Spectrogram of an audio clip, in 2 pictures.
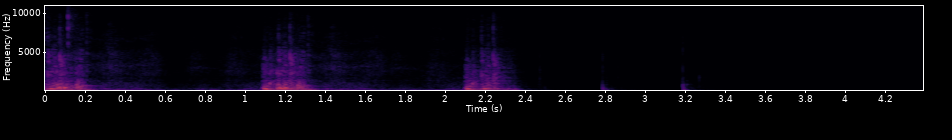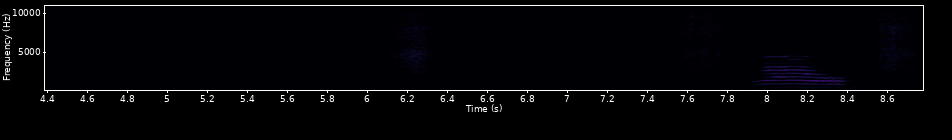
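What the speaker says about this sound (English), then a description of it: "Sorry, I heard a cat meow." A cat meows once, a short faint rising cry near the end after a few seconds of quiet, following several loud knocks and door-like thumps at the start.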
